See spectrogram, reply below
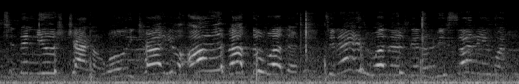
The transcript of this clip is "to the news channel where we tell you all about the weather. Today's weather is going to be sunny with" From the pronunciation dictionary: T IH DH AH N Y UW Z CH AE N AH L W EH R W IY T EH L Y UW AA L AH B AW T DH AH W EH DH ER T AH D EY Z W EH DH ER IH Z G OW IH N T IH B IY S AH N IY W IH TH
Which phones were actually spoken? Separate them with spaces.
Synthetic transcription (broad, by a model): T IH DH AH N Y UW Z CH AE N L W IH L W IY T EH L Y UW AA L AH B AW T DH AH W EH DH ER T AH D EY Z W EH DH ER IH Z G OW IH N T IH B IY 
